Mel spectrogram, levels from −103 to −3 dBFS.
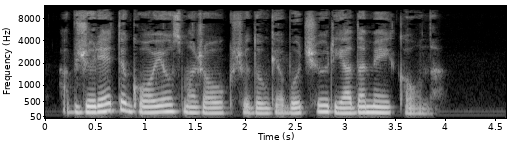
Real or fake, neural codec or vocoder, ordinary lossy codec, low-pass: real; none; MP3, 48 kbps; 10.8 kHz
